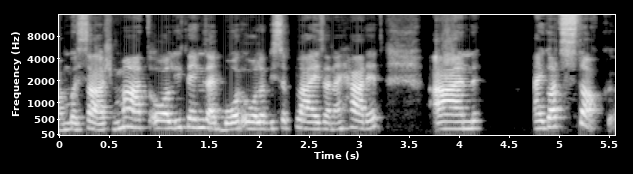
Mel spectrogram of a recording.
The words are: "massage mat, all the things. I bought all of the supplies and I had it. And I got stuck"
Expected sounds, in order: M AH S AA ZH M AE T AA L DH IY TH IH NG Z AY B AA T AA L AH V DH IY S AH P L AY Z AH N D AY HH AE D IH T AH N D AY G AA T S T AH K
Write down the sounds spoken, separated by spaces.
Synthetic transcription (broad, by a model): M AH S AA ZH M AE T AA L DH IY TH IH NG Z AY B AA T AA L AH V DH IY S AH P L AY Z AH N AY HH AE D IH T AH N D AY G AA T S T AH K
